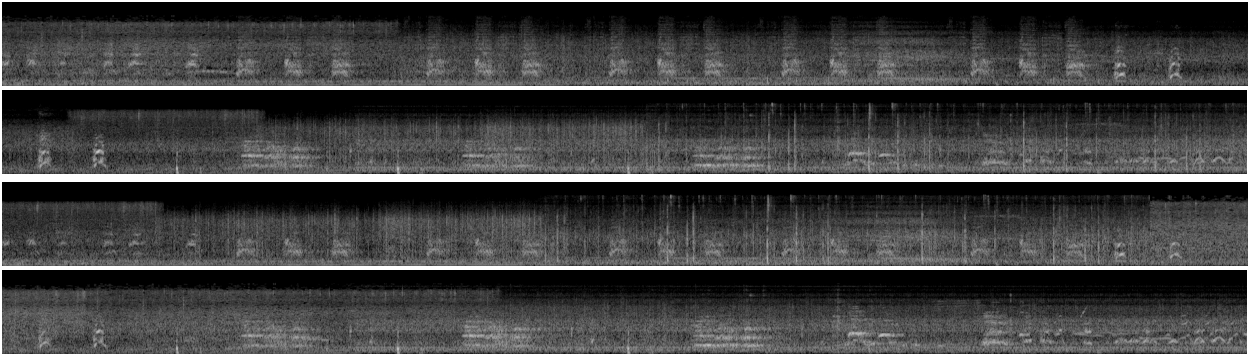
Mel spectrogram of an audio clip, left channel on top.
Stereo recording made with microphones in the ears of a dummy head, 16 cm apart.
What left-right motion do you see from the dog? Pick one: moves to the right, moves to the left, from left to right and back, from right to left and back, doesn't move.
moves to the right.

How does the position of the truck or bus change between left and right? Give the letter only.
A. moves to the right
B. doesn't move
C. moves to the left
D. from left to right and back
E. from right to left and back
B.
